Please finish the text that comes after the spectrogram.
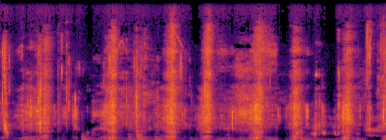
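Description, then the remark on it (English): Steady crunching of sugar-coated corn and wheat toasted-square cereal with honey brown sugar flavor being chewed in milk, with wet, crackly bites repeating in an irregular rhythm for several seconds and no talking. “but these seem to have such a substantial sugar coating on the outside that, just like powdered toast, they stay crunchy even in milk.”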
